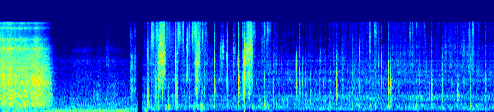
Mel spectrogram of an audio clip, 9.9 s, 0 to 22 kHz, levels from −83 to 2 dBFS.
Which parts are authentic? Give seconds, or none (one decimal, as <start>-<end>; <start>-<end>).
3.1-6.9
